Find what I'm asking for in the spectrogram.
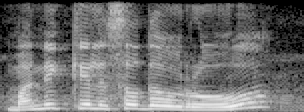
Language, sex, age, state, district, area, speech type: Kannada, female, 60+, Karnataka, Bidar, urban, spontaneous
